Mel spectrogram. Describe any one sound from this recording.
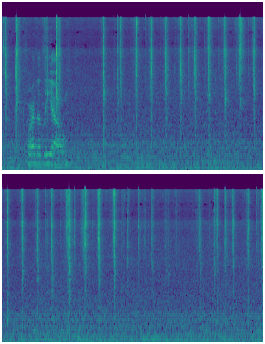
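Fingernails tap and click quickly on a hard case.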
